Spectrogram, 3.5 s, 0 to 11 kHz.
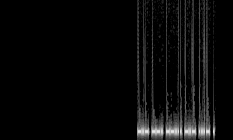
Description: Morse code, heard as a keyed tone, about 69 wpm, 700 Hz. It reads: KG7KVE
